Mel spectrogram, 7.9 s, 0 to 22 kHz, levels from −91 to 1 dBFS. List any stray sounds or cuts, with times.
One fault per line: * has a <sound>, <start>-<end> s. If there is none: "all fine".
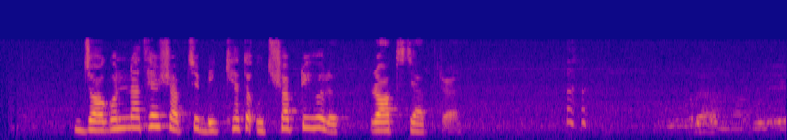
* has a laugh, 5.7-5.9 s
